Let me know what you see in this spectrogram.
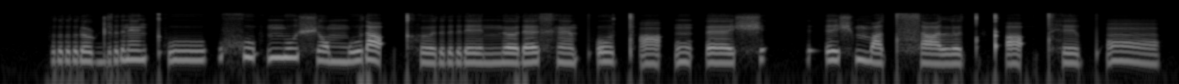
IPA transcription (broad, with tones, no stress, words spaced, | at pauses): ro˨ɖrẽ˦kʼu˦ | xu˦ʔn̪u˦ʃɔ˨m u˦ɾɑ˨ʔkʰɵ˨ re˨ n̪œ˨ɾɛ˦xɛ̃˨pʼo˦ tʼɑ̃˨ʔũ˦ ʔɛ˦ʃ | ʔe˦ʃmɑ˨t sɑ˨lɵ˨t kʼɑ˨ʔtʰe˨pʼɔ̃˦˨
